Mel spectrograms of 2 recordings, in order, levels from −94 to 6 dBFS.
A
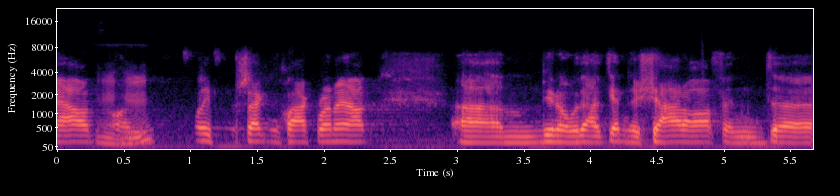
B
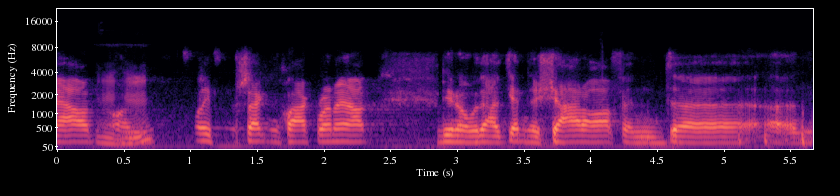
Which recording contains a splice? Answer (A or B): B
